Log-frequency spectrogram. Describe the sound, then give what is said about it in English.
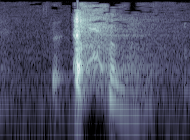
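A man coughs during a church sermon: a brief soft lead-in burst, then one harsher cough with a rough, throaty, voiced tail that fades out, heard alone. “Excuse me. You will find every time we have a substitute preacher, the next Sunday morning I'll cough.”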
